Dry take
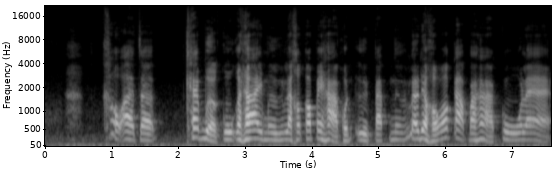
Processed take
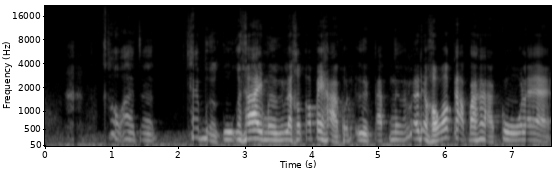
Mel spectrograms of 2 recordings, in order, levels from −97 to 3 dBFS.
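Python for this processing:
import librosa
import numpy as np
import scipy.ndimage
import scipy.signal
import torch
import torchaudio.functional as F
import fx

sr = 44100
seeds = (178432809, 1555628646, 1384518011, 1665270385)

y = fx.rotary_switch(x, sr, hz=0.85, then_hz=5.0, switch_at_s=3.93)
y = fx.spec_box(y, sr, start_s=0.77, length_s=2.25, low_hz=420.0, high_hz=3400.0, gain_db=-16)
y = fx.auto_swell(y, sr, attack_ms=113.0)
y = y * librosa.db_to_amplitude(1.0)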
